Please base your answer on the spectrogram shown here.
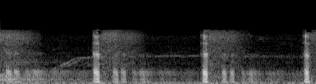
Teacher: أطراف الثنايا العليا مع بطن الشفة السفلى · Term: الفاء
